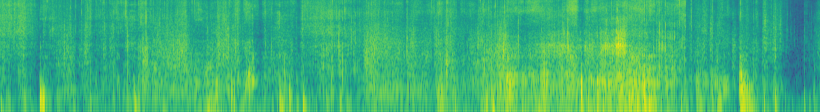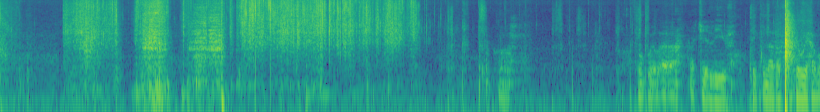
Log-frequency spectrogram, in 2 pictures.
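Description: Bubble wrap and plastic packing rustling and crinkling as it is handled. The sound is dense for about the first fifteen seconds, then comes in shorter bursts and grows quieter near the end.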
